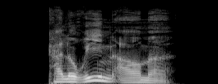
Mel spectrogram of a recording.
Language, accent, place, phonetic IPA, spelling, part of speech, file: German, Germany, Berlin, [kaloˈʁiːənˌʔaʁmə], kalorienarme, adjective, De-kalorienarme.ogg
- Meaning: inflection of kalorienarm: 1. strong/mixed nominative/accusative feminine singular 2. strong nominative/accusative plural 3. weak nominative all-gender singular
